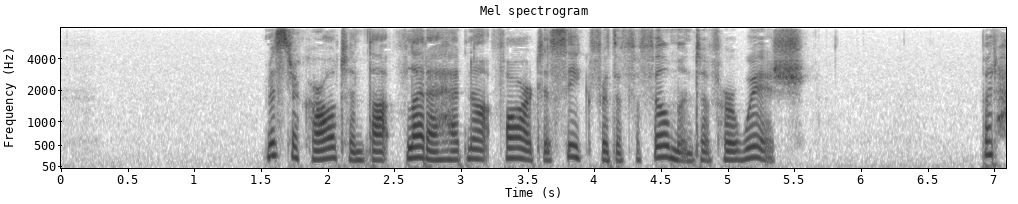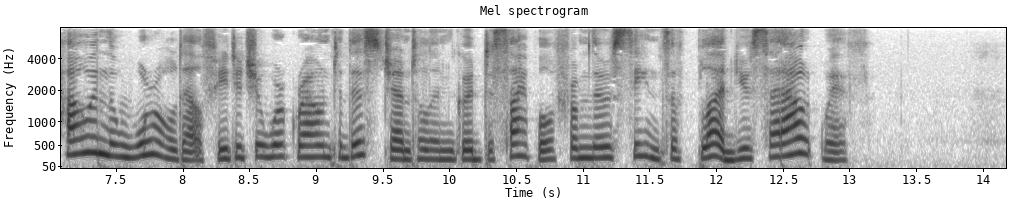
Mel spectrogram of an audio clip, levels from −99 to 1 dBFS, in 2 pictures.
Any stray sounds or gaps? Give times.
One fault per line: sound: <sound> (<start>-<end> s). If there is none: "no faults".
no faults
